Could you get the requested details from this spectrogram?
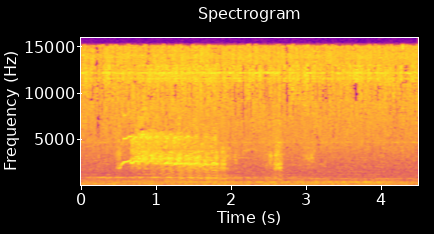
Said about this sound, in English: In the distance, you hear a horse.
